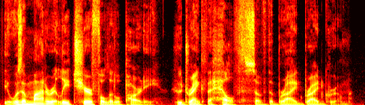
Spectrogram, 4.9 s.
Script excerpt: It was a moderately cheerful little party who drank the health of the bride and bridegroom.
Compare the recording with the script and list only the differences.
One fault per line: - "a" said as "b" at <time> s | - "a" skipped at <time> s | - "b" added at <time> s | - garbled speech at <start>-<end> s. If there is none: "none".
- "health" said as "healths" at 2.8 s
- "and" skipped at 4.1 s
